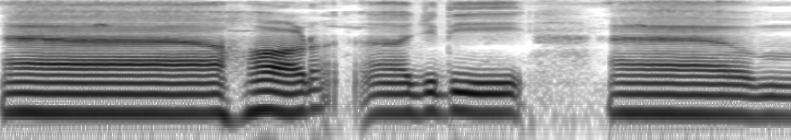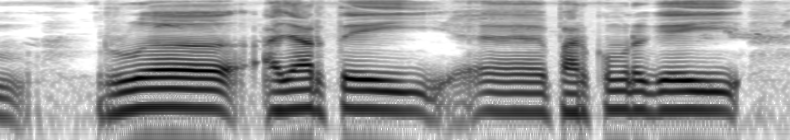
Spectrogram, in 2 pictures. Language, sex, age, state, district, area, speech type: Santali, male, 18-30, West Bengal, Purulia, rural, spontaneous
